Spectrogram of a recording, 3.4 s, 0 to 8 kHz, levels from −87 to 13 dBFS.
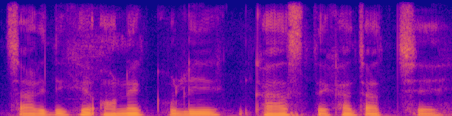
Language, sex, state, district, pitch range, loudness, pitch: Bengali, male, West Bengal, Alipurduar, 100-110 Hz, -18 LUFS, 105 Hz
